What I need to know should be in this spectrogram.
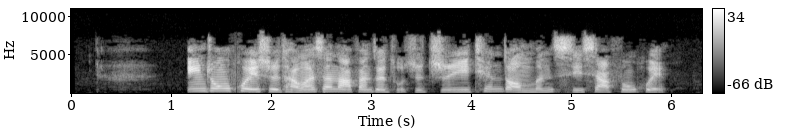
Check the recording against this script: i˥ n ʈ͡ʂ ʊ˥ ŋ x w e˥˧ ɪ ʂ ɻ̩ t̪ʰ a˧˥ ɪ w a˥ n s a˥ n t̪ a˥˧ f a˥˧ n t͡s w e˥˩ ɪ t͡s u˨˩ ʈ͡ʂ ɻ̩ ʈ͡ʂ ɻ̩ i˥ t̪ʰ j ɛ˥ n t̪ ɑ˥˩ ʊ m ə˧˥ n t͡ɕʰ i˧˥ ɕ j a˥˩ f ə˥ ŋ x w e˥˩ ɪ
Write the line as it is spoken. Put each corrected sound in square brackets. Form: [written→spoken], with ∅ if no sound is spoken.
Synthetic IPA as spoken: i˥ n ʈ͡ʂ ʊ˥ ŋ x w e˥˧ ɪ ʂ ɻ̩ t̪ʰ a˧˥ ɪ w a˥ n s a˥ n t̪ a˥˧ f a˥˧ n t͡s w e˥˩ ɪ t͡s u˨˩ ʈ͡ʂ ɻ̩ ʈ͡ʂ ɻ̩ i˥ t̪ʰ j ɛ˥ n t̪ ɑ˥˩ ʊ m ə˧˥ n t͡ɕʰ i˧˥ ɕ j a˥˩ f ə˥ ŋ x w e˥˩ ɪ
